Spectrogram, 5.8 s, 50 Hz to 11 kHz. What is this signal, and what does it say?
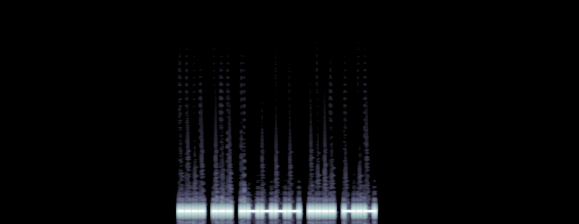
Morse code, heard as a keyed tone, about 36 wpm, 700 Hz. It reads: HS1HK
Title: DXCC-100 Call Signs - 5 Characters - 35wpm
